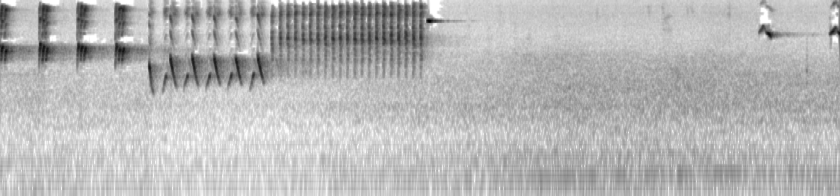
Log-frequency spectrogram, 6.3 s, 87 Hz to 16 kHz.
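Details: Common nightingale singing in central Warsaw, Poland, on 12 May 2020: high clicking notes, then a run of six quick falling whistled sweeps, then a dense buzzy rattle lasting about a second, with a steady low city hum beneath.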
